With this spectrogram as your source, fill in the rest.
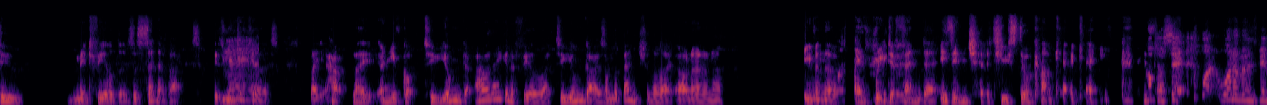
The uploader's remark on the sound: having a chat on zoom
